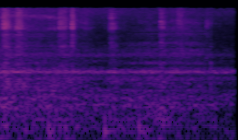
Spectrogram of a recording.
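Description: Faint scratching of a felt-tip marker writing letters on paper.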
